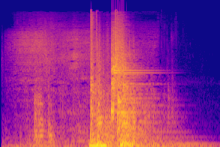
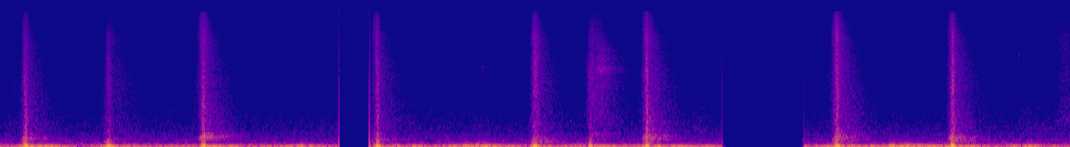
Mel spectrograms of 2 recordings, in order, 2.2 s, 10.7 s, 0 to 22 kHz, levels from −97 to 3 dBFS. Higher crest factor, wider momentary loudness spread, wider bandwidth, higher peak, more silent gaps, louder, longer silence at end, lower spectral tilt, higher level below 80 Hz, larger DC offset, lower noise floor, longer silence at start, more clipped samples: second, 14 dB vs 24 dB; about the same, 22 LU vs 23 LU; first, 16.5 kHz vs 8.2 kHz; first, 0 dBFS vs -10 dBFS; neither; first, -10 LUFS vs -41 LUFS; first, 0.2 s vs 0 s; second, -4 dB/octave vs -6 dB/octave; first, -16 dBFS vs -36 dBFS; neither; second, -31 dBFS vs under -90 dBFS; first, 0.15 s vs 0 s; neither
